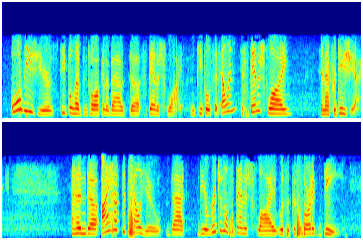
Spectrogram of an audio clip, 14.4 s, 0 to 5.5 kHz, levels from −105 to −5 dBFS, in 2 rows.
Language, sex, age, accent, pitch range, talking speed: English, female, 50-69, American, 210-275 Hz, 155 wpm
